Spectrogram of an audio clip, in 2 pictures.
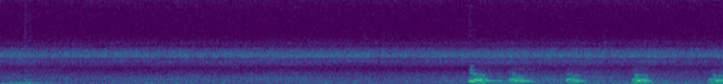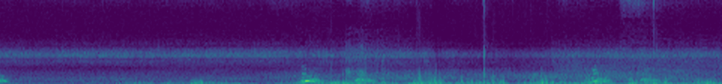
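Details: Dogs baying at a treed raccoon: quiet rumble at first, then five clear, evenly spaced barks about every half second. A denser burst of overlapping barking and rustling noise follows, outdoors.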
